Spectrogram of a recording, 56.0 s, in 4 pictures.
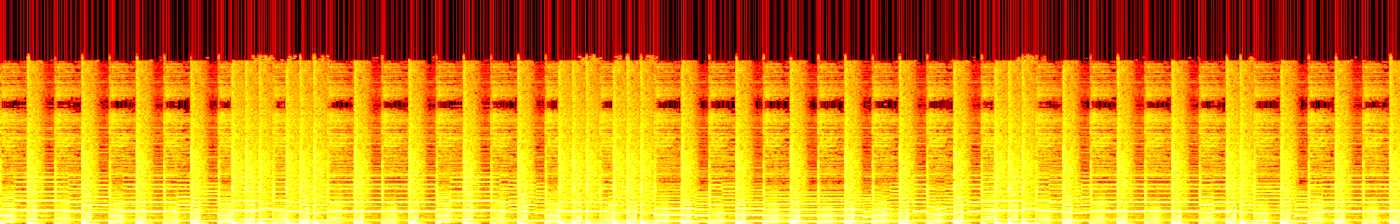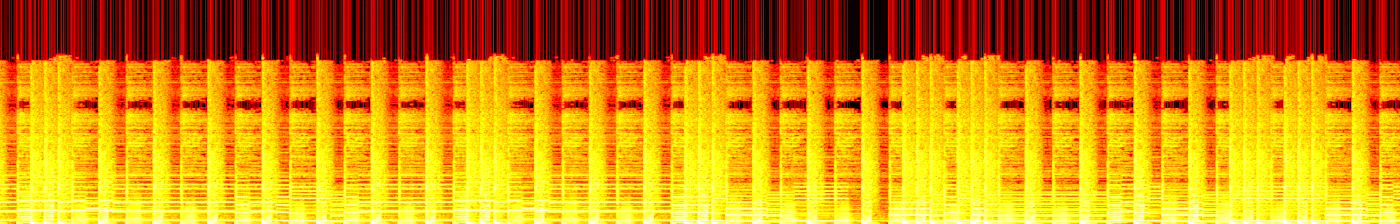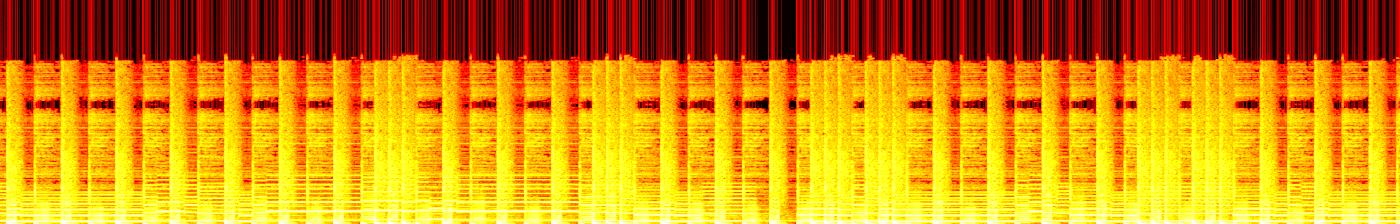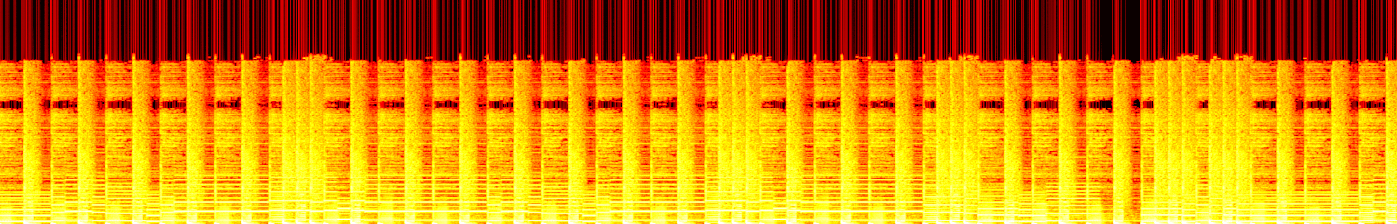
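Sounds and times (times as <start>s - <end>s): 
polka music: 0.0s - 55.9s.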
